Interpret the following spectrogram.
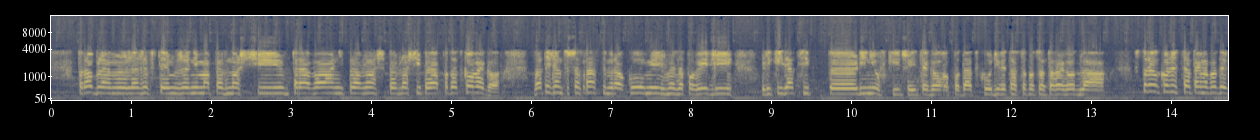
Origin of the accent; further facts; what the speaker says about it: Tarnów, Lesser Poland, Poland; Mówię, że jestem mikroprzedsiębiorcą z Tarnowa.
